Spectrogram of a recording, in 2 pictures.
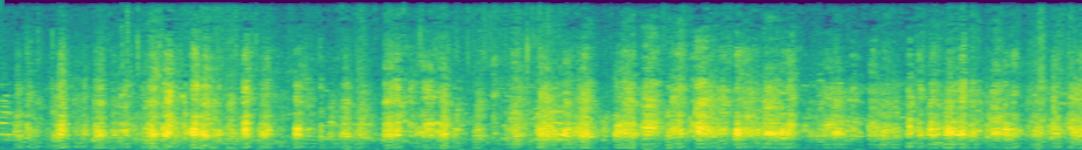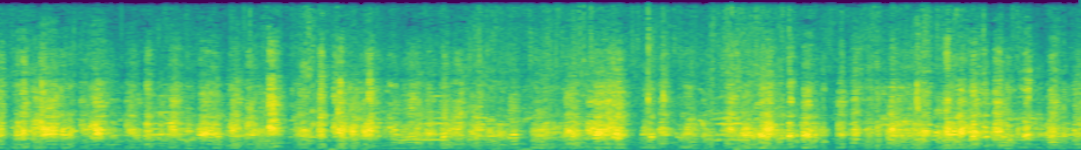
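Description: Muscovy ducks at dusk keep up a dense, continuous chorus of quacks and honking calls close by, overlapping throughout with no pauses and no voices.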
